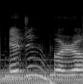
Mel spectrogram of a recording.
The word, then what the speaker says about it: Edinburgh: बहुत ही बेहतरीन जगह, एडिनबर्ग। डू you also pronounce it एज एडिनबर्ग? Yes, many people do, लेकिन इस वर्ड की सही प्रोनाउंसिएशन है एडिनबरा, एडिनबरा।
